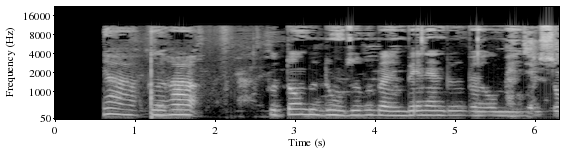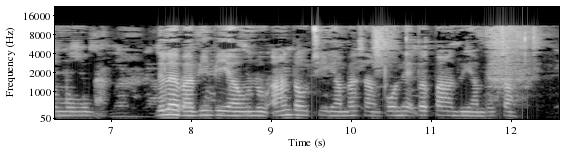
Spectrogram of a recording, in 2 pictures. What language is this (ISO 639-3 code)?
ksf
